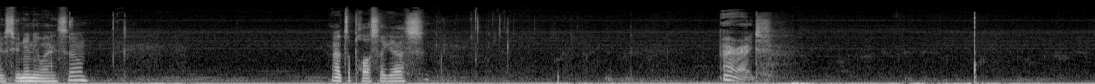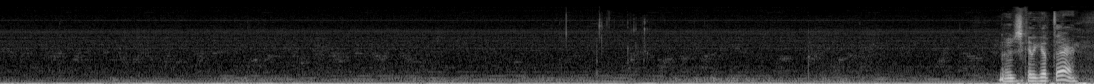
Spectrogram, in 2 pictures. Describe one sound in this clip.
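A deep mechanical hum drones steadily.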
